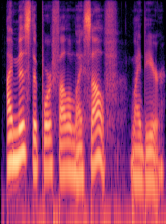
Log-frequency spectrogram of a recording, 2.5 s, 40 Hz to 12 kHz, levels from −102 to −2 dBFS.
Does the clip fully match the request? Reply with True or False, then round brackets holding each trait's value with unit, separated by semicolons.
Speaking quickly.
False (190 wpm)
